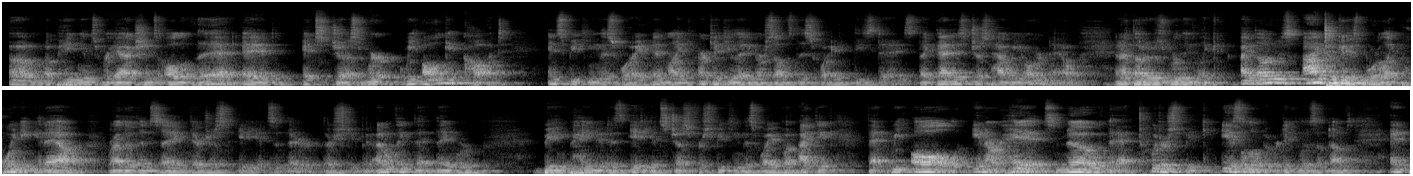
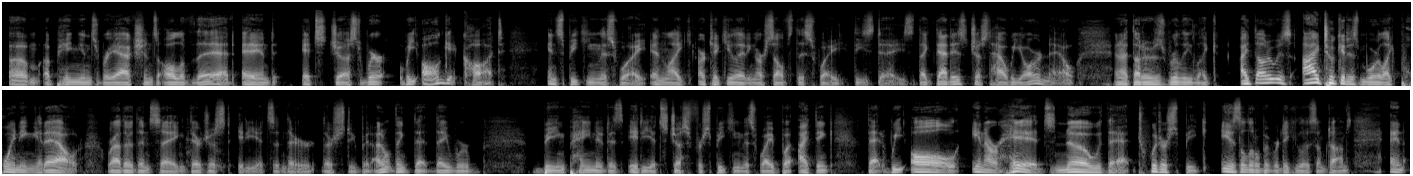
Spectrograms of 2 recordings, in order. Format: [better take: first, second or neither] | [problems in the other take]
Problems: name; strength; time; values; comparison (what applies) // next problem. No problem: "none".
second | off-mic speech; somewhat distant // room echo; noticeable; dies away in 0.6 s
